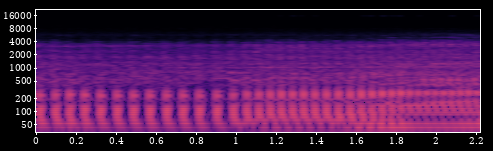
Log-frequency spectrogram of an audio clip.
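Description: Motorcycle engine pulling along a gravel road, its exhaust beat quickening as it accelerates and then steadying.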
